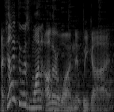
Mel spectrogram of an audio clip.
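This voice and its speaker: A man's voice: mid-range voice, wildly swooping pitch, fairly quick, pushed and bright, soft background music. A man in his thirties hosting a live stream, chatting casually in a rambling, digressive way and often correcting himself. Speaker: live streamer hosting a visual novel readalong. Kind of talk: casual livestream chat.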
